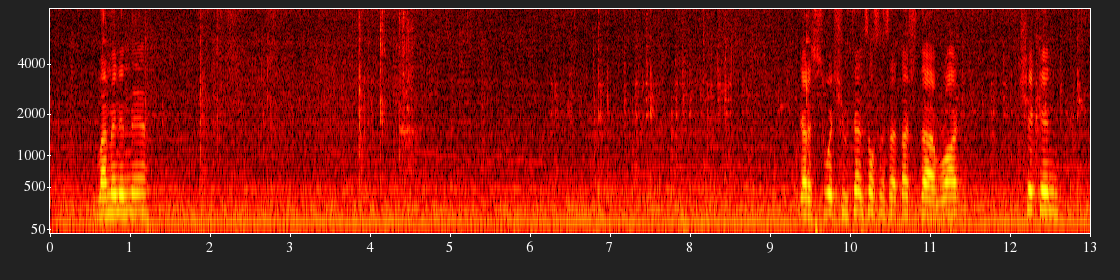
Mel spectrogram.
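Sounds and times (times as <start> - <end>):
chicken sizzling in a pan: 0.0 - 13.0
steady low hum: 0.0 - 13.0
metal tongs clicking on a pan: 6.2 - 8.6.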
